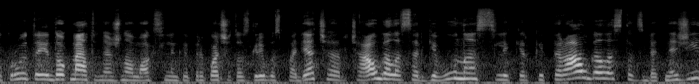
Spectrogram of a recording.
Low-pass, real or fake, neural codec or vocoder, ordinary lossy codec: 14.4 kHz; fake; vocoder, 48 kHz, 128 mel bands, Vocos; AAC, 64 kbps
